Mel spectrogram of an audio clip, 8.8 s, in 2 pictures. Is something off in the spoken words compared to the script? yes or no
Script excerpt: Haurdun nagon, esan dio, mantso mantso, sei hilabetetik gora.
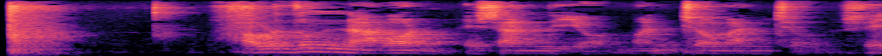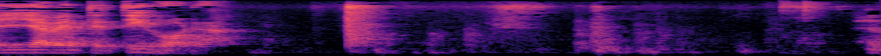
no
